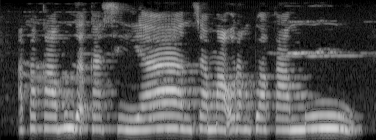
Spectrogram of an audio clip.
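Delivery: soft, gentle reproach, "kamu" drawn out. Acting out a teacher making a child feel guilty, soft voice. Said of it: "suaranya guru itu lembut, nah, seperti ini".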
